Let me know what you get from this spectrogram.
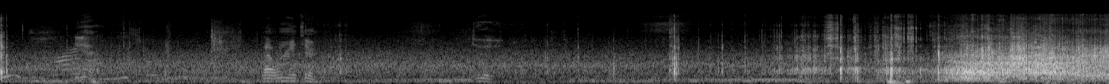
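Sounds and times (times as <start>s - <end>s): skateboard rolling: 0.0s - 0.2s, 5.4s - 11.0s
skateboard clacks: 6.7s - 11.0s.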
